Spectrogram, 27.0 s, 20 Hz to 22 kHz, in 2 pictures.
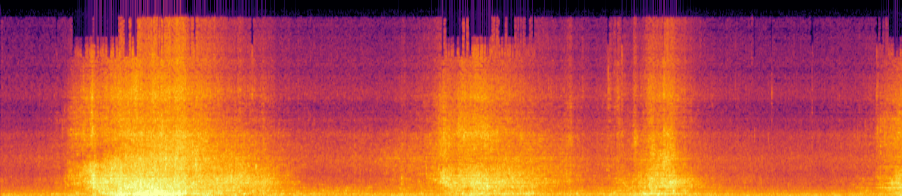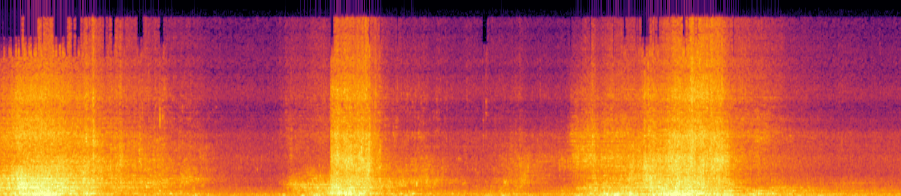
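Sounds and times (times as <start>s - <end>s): waves breaking: 22.0s - 25.8s.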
